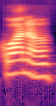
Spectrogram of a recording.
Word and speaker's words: guano: And when I went for walks, and the pathways led underneath the bridge, you could see the guano. I'm not sure if I pronounced that properly. Yeah, guano, you got it.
